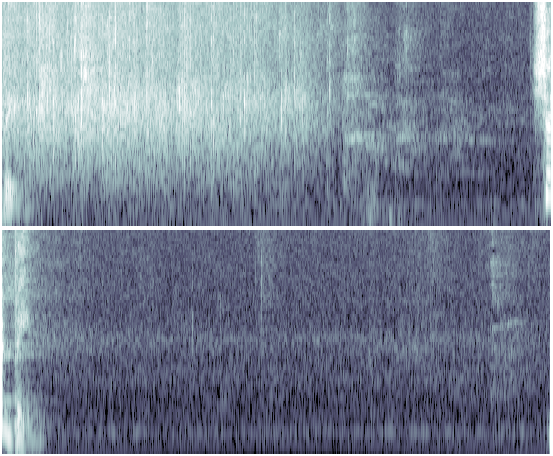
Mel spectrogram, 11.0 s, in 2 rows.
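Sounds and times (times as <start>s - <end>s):
speech: 0.0s - 0.3s, 5.4s - 5.9s
audience applause: 0.0s - 3.8s.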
